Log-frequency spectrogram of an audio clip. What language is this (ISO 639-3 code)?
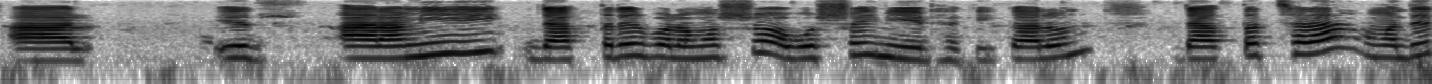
ben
